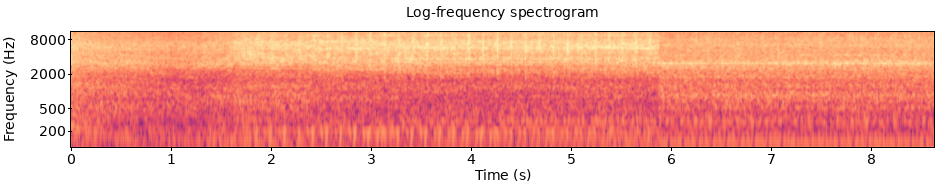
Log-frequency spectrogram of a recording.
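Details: 1967 Mercury Cougar idling after oil and filter change (Castrol GTX Classic 20W-50, Wix 51515), checking for leaks: smooth, even low burble with no ticking, knocking or misfire; engine sounds healthy.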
